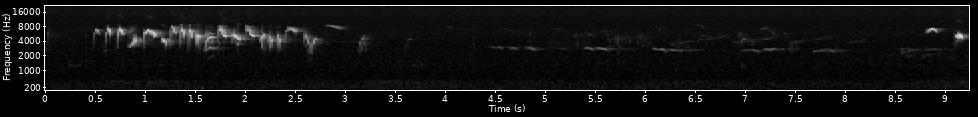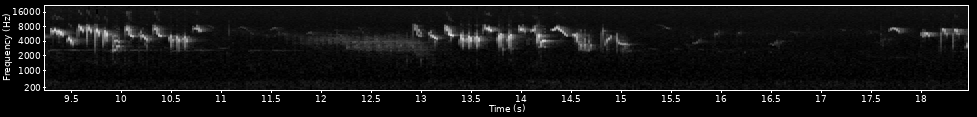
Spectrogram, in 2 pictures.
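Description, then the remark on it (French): Short bursts of high, thin rock bunting song come from a distance, repeating every few seconds over a soft, quiet outdoor background with no voices, recorded on 12 March below the Puy mountain, above the Chandivoie. “Rencontre avec le bruyant fou. Tout d'abord, l'oiseau est assez éloigné dans une ambiance générale.”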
